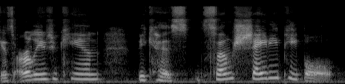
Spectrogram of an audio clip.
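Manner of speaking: ordinary talk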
